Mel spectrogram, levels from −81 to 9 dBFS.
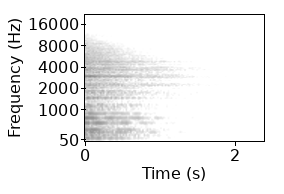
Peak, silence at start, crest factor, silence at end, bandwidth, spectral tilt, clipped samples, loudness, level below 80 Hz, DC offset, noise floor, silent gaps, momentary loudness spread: -26 dBFS; 0 s; 22 dB; 0.95 s; 15 kHz; -2 dB/octave; under 0.1%; -44 LUFS; -86 dBFS; under 0.1%; -83 dBFS; none; 22 LU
